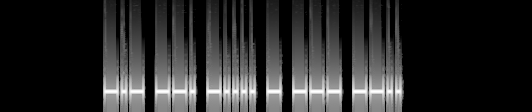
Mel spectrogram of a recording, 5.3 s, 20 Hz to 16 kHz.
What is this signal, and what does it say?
Morse code, heard as a keyed tone, about 28 wpm, 700 Hz. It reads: KG6TOZ
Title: USA Call Signs - 6 Characters - Repeated 2x - 28wpm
